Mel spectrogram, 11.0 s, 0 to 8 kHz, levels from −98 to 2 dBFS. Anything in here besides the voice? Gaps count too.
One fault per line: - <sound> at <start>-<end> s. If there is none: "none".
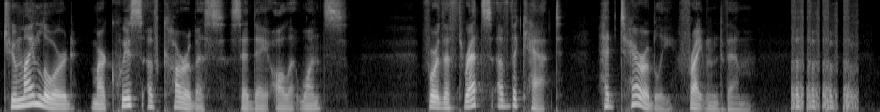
- laugh at 9.9-10.7 s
